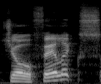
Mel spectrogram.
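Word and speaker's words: João Félix: him as well another option is uh uh Joe Felix as is correct pronunciation um one goal in the last five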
